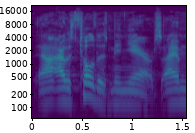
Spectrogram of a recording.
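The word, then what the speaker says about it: Ménière's: so you have to the pronunciation is French I was told as Meniere's I am not French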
